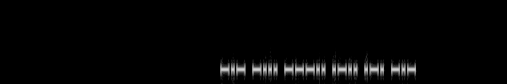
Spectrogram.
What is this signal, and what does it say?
Morse code, heard as a keyed tone, about 42 wpm, 700 Hz. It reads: KB8LRK
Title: USA Call Signs - 6 Characters - Repeated 3x - 45wpm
